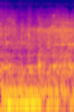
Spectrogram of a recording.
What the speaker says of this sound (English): Flushing, flush.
